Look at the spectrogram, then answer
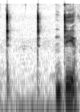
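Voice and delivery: two lone tongue pops, then "dear" as an open "di-a"; tongue-released D. Shown as a demonstration. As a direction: pop the D twice before "dear". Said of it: "Chữ đờ mình bật lưỡi gắn vào". (bật lưỡi hai lần rồi đọc "dear")

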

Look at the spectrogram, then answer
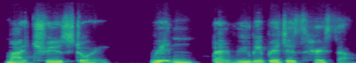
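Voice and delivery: gentle, clear storybook read-aloud; reading to children. Acted. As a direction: read it like it's story time for little kids. Reads picture book to children.

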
